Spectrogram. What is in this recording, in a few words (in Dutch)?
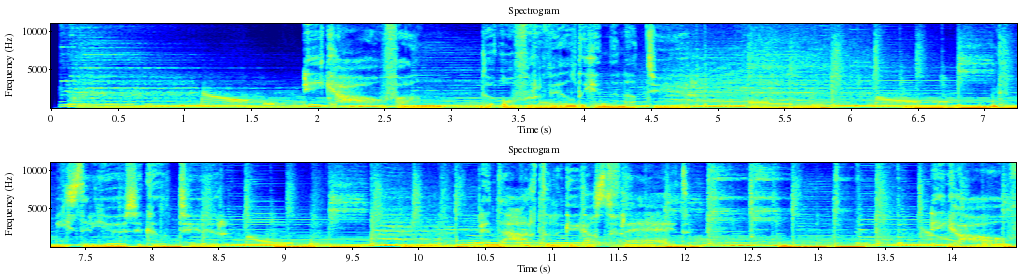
soft; leise; Jetair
